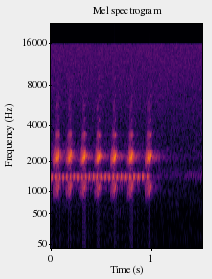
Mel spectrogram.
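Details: Pond tree frog at night in mid-April, north-east Italy, giving a quick burst of about seven harsh, evenly spaced pulses that stop abruptly, while the level, unbroken trill of a mole cricket carries on behind.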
